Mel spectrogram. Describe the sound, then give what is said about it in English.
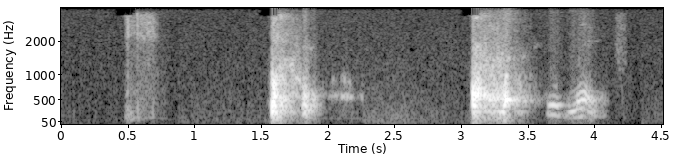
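Two harsh coughs about a second and a half apart, each a sudden loud burst trailing off into a rough, throaty rasp, preceded by a brief faint breathy sound. “Excuse me, I'm trying to finish out this day, and I haven't coughed all couple of days.”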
